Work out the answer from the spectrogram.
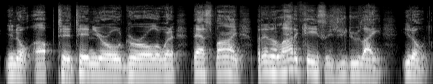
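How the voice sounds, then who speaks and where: A middle-aged man with a deep voice and a Midwestern American accent, chatting reflectively as a voice actor guest in an interview. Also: a little fast, mellow. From Akron, Ohio, USA. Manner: rambling, many "you know" fillers, reflective. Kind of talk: casual interview talk.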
